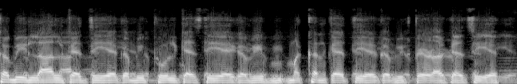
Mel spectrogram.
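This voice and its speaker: A man with a very deep, low pitch and a dark, mellow tone speaks in a monotone, flat intonation at very even loudness. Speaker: Islamic preacher. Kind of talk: Islamic sermon.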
